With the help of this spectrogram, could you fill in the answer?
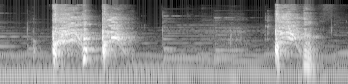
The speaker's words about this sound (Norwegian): Ja, hoste litt. Det må man gjøre på live også.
